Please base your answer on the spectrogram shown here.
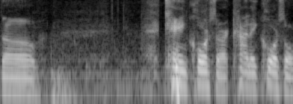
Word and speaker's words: Cane Corso: So, um, it's not Kang Corso, it's Kanye. Kanye Corso, y'all. Make sure y'all get that right.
